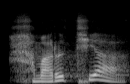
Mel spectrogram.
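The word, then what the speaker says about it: ἁμαρτία: 수 있는 능력이 없습니다 죄 라는 헬라어 단어가 아마르 티 야 이렇게 발음합니다 근데 그 원래 어휘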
